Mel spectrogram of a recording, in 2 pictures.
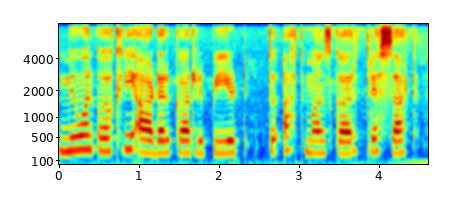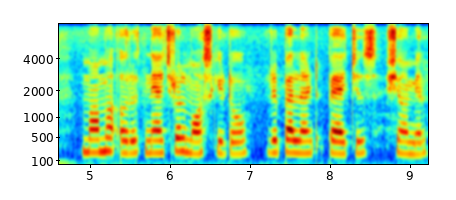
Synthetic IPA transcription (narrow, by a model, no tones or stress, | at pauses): miwɐnəːkʰɾiːʔaːɾɖɐɾkɐɾːipiːʈt̪ɨʔɐt̪ʰmɐnzkɐɾt̪ɾesɐʈʰmaːmɐʔəɾɨt̪ʰnɛːt͡ʃuɾɐlmɔːskiʈoː | ɾipɐlɐɳʈpɛːt͡ʃizʃɐːmil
